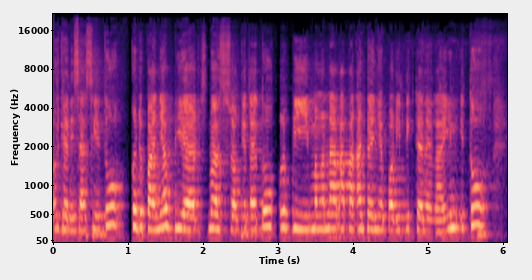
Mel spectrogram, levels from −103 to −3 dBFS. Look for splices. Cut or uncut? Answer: cut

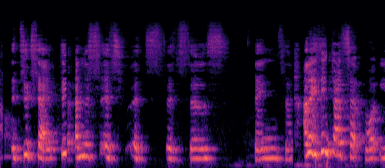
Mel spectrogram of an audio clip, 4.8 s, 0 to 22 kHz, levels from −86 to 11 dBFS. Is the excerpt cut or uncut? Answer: cut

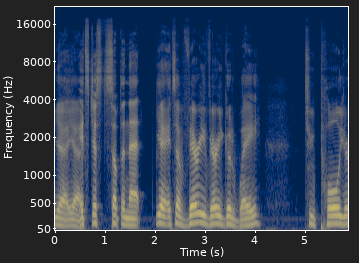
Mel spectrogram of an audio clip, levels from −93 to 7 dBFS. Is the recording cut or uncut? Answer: cut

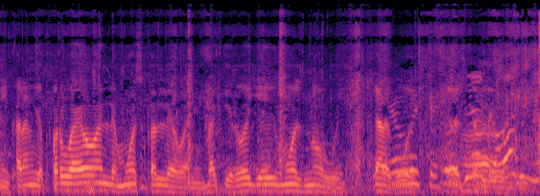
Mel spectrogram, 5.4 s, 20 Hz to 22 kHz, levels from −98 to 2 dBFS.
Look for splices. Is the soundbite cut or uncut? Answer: uncut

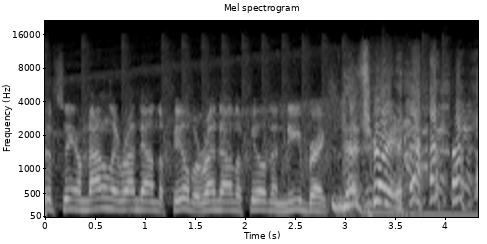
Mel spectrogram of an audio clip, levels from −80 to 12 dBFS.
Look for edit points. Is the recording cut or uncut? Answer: cut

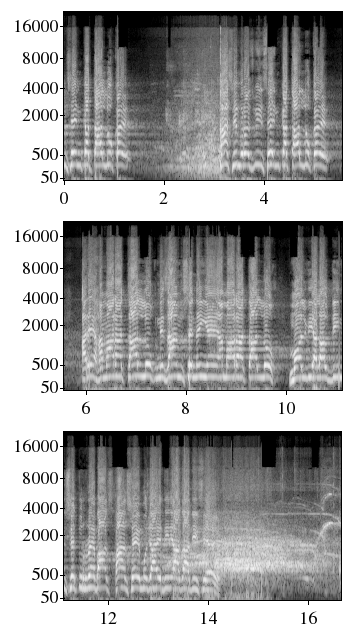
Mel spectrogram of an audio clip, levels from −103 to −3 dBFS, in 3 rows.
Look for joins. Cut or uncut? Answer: uncut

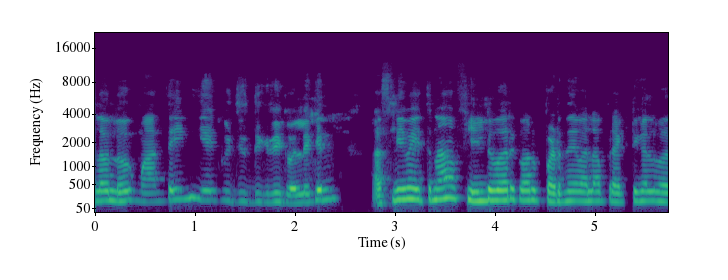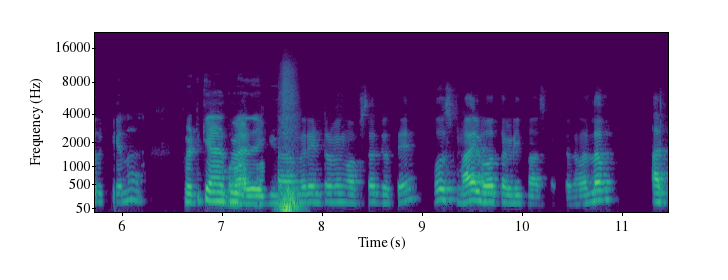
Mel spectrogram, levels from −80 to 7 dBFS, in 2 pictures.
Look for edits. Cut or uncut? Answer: cut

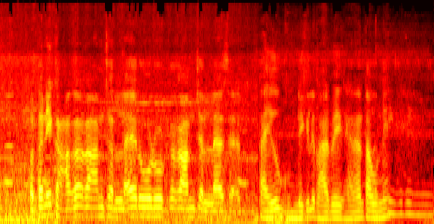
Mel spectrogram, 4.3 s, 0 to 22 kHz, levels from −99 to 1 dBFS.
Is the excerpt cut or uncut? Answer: cut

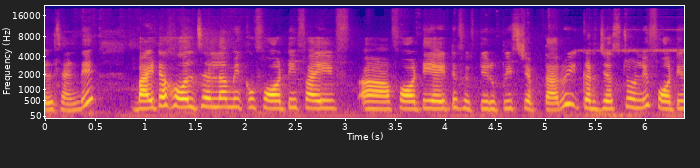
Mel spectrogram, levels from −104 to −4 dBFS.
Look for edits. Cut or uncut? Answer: uncut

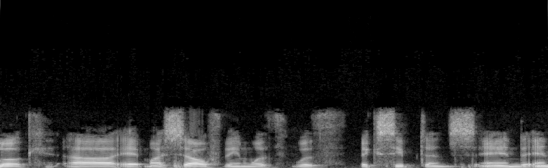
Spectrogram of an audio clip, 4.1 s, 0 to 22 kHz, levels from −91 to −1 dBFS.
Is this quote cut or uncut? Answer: uncut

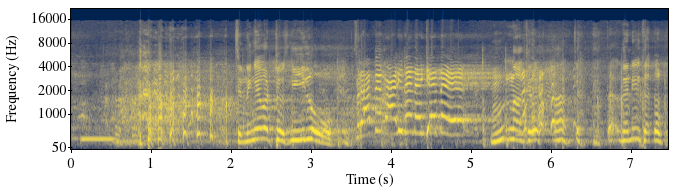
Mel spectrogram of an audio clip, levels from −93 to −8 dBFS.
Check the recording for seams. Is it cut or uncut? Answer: uncut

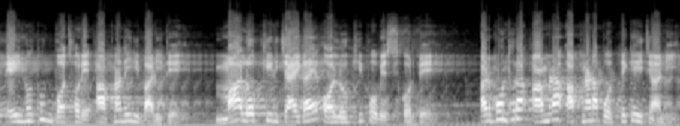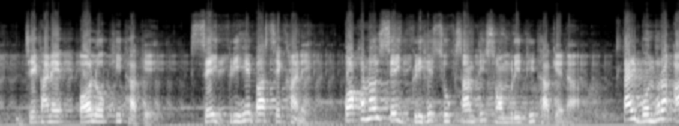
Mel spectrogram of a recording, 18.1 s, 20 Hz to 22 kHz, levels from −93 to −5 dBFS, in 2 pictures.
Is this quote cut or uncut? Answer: uncut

